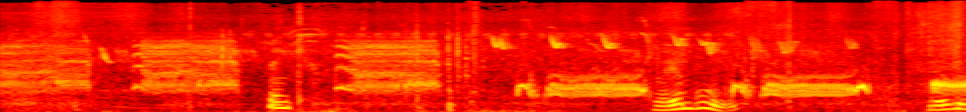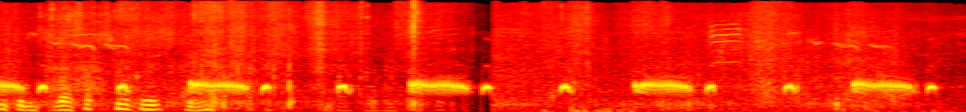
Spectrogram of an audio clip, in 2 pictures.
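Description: Footsteps rustle through dry grass and brush.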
